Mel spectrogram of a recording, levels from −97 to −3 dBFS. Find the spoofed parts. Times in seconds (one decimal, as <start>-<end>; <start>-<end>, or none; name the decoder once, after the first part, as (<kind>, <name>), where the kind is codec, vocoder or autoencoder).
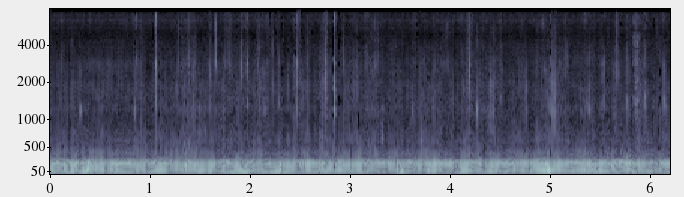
0.0-6.2 (vocoder, Vocos)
